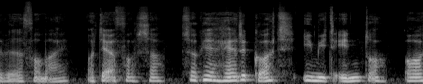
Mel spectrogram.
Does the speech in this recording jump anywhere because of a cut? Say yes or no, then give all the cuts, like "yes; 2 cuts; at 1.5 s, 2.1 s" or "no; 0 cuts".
no; 0 cuts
